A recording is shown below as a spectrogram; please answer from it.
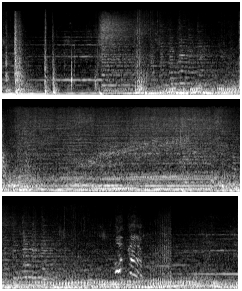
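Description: Background music over a dirt bike's engine running and revving.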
